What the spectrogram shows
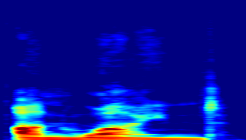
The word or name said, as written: unwind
